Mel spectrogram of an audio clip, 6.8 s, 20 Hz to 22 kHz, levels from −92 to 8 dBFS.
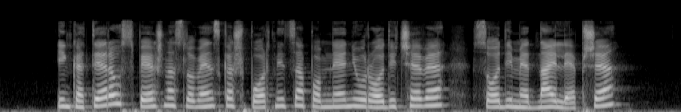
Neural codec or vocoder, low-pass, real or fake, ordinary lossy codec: none; 9.9 kHz; real; none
